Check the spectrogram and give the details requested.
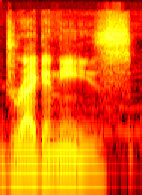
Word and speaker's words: Dragonese: Diouf, it's pronounced Dragonese. Dragonese. Got it. Dragonese. Oh, it's similar how you say Japanese or Chinese, I think.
